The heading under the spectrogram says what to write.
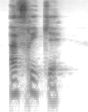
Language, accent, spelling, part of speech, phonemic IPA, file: French, France, affriqué, verb / adjective, /a.fʁi.ke/, LL-Q150 (fra)-affriqué.wav
- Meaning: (verb) past participle of affriquer; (adjective) affricative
